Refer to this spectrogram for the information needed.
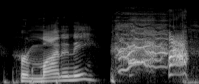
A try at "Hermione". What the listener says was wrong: You're adding an extra N in there. not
